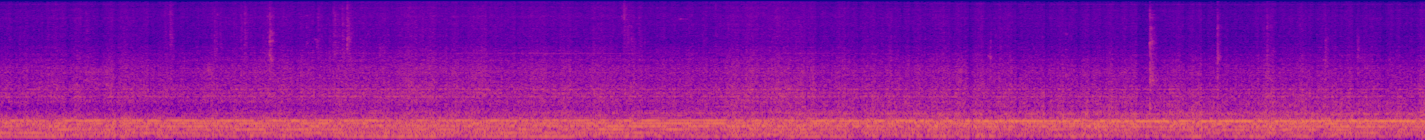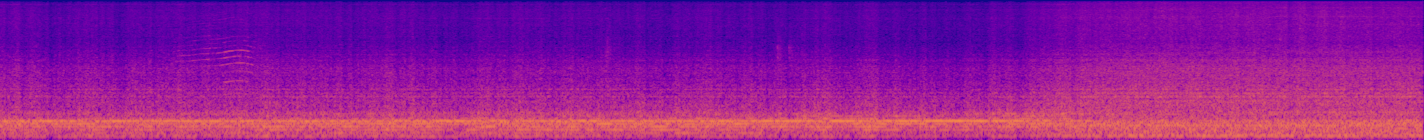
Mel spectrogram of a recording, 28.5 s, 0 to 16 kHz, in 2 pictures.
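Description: Cabin sound of a De Havilland Canada Dash 8 Q400 turboprop taxiing: its Pratt & Whitney PW150A engines and propellers drone steadily with a hum of several held tones. Near the end the drone shifts and grows a little louder and broader.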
